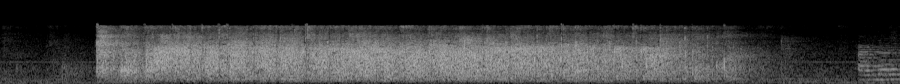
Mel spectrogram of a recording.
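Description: An audience applauds loudly in a room and then fades away.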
